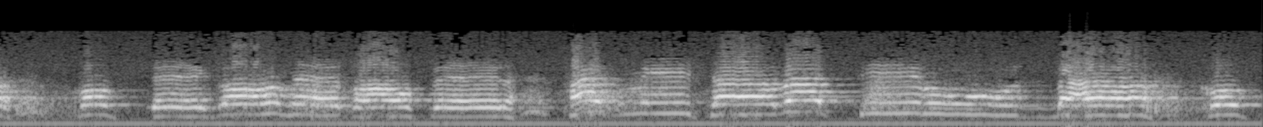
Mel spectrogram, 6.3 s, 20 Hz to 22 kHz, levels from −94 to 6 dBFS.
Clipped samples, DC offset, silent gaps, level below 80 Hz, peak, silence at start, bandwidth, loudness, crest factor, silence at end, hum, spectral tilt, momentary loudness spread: under 0.1%; under 0.1%; none; -52 dBFS; 0 dBFS; 0 s; 9 kHz; -11 LUFS; 12 dB; 0 s; none; -4.5 dB/octave; 10 LU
